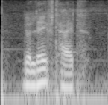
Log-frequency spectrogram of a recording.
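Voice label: "beleefdheid", Dutch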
